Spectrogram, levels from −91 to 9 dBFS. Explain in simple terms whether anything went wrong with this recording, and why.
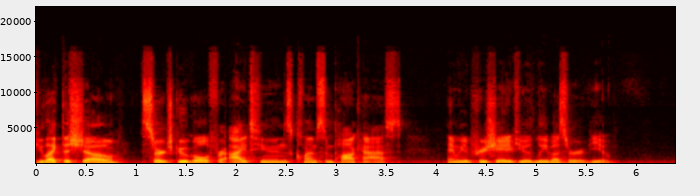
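From just after "you like the" at 0.32 s until 5.89 s, the speech drags slightly with small hiccups. These are repeated timing corrections, stretching it by roughly 150 ms. The cause is clock drift between sender and receiver: the sender's clock runs about 2% slow, so the receiver keeps repeating tiny pieces to stay in step.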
